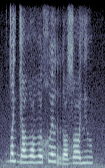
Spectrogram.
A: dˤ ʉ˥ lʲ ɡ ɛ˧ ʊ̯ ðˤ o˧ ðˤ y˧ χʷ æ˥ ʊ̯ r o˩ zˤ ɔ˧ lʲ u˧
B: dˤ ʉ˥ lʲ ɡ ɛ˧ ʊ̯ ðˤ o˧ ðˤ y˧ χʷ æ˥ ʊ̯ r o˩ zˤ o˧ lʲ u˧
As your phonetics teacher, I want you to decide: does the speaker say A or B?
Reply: B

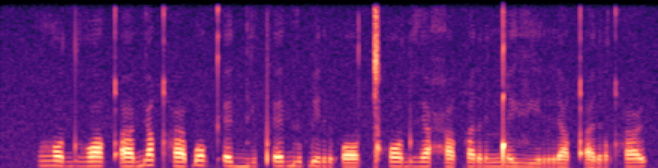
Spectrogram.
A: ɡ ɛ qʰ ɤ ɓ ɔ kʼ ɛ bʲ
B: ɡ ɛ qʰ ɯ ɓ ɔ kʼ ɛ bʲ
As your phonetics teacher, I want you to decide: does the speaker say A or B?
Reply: B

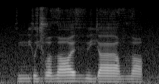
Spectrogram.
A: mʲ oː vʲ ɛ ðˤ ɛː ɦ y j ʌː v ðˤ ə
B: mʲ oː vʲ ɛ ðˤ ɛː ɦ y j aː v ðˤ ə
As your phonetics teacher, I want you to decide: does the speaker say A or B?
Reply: B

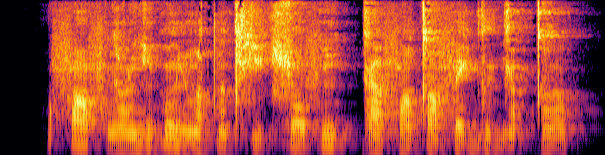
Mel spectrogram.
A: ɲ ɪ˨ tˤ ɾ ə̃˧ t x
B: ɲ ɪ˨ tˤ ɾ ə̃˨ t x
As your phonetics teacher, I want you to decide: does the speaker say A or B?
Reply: A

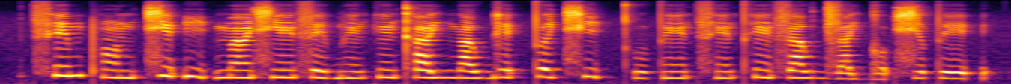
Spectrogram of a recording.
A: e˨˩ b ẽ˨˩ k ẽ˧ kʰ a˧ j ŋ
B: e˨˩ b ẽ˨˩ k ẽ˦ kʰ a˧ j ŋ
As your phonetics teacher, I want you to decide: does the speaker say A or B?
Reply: A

